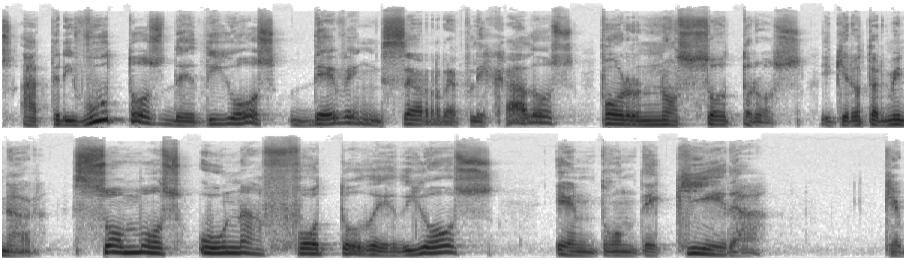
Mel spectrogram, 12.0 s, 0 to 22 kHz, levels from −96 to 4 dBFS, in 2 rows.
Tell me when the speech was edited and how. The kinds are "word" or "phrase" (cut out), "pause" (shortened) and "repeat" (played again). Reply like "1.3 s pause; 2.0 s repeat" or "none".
3.9 s pause; 5.4 s pause; 6.4 s pause; 9.5 s pause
